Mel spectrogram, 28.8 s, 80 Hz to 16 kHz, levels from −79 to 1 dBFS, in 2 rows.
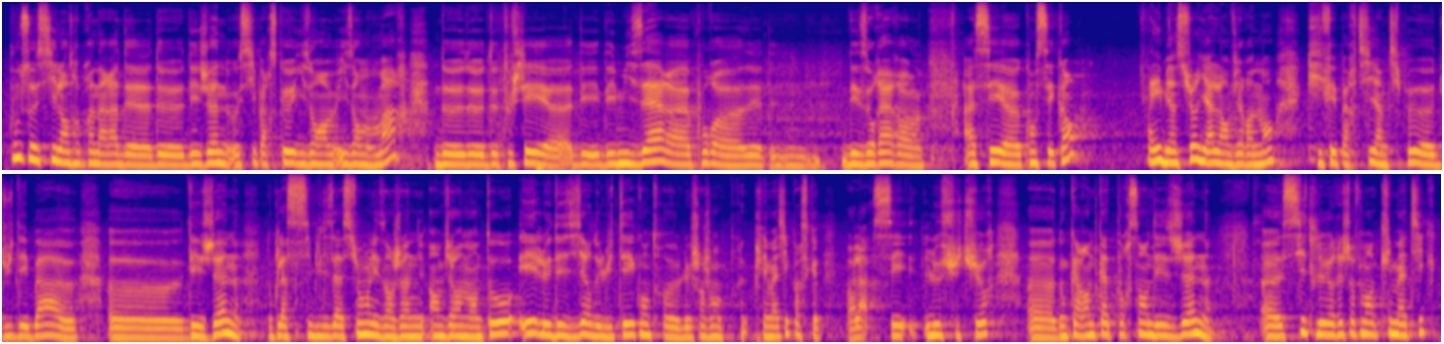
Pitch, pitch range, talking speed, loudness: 185 Hz, 175-205 Hz, 155 wpm, -15 LUFS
